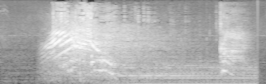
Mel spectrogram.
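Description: A cat's loud, harsh yowl used as a jump scare in the Chucky TV series: one drawn-out caterwauling meow close up, followed by a short second cry before an abrupt cutoff.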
